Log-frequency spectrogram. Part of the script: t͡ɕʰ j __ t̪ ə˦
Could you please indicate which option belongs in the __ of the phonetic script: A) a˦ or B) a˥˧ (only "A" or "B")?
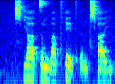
A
